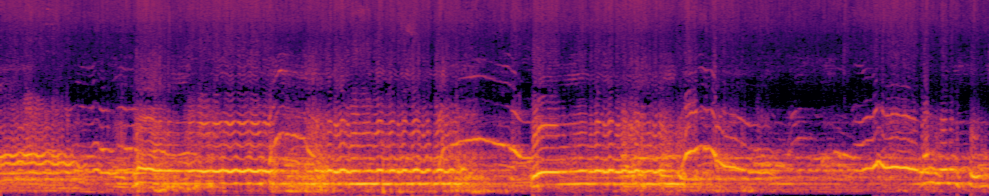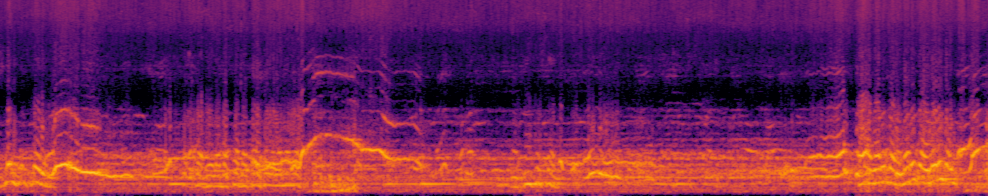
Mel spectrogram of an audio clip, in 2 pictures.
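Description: A girl screams and wails over and over, long sustained cries that bend and swoop in pitch, loud and nearly unbroken with a low droning murmur underneath.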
